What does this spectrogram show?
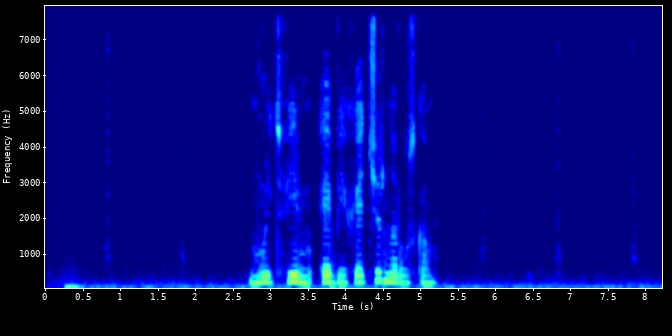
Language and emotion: Russian, neutral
